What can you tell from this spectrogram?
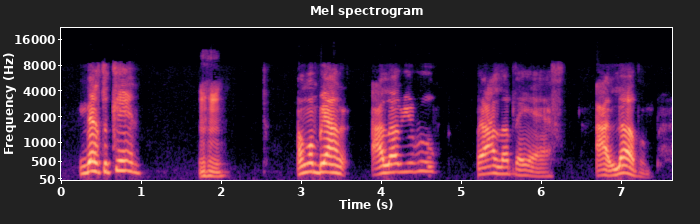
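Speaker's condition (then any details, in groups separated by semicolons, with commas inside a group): Cerebral palsy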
